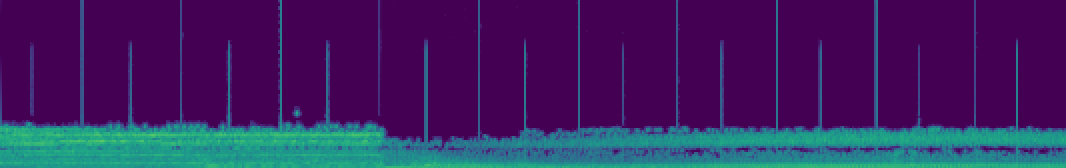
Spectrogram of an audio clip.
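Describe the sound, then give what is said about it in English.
A car engine hums steadily as the vehicle drives along a road, with a noticeable drop in engine pitch partway through, like a gear change, before settling back into an even drone. “I stopped the car at a sleepy little junction just across the border into Oklahoma to let a train pass by.”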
